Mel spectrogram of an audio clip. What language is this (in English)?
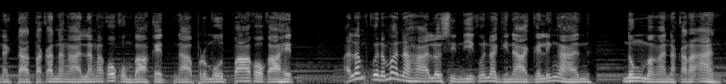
Filipino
